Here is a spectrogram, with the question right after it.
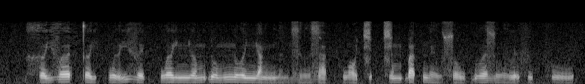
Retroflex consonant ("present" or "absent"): absent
